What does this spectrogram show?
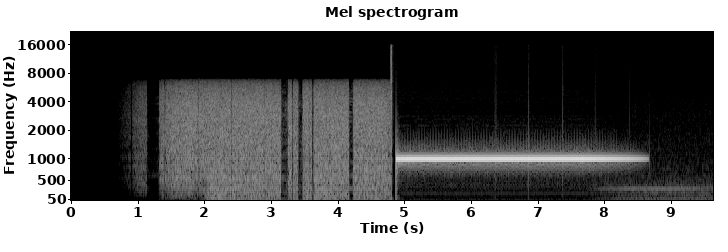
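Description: Television static hiss, breaking off briefly a few times, then a loud steady single-pitch beep: the test tone that goes with colour bars. The beep lasts nearly four seconds and fades out at the end.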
